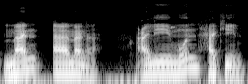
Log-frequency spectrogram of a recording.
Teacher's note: we have to read this nun sakin or tanween clearly without ghunna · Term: izhar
